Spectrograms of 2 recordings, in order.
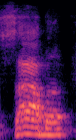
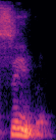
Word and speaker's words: sba: this concept of CA some people have pronounced it Saba um the convention is SAA it means to teach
